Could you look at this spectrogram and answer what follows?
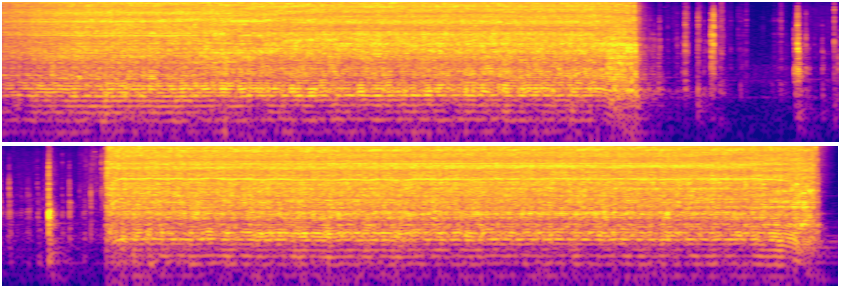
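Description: Handheld power tool running at a steady pitch in two long runs of about six and seven seconds, with a few clicks in the pause between them.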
